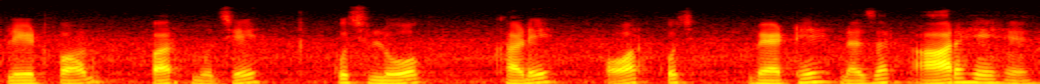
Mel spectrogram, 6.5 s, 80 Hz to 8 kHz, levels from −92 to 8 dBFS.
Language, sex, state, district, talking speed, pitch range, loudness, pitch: Hindi, male, Madhya Pradesh, Katni, 120 wpm, 110-140 Hz, -22 LUFS, 115 Hz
